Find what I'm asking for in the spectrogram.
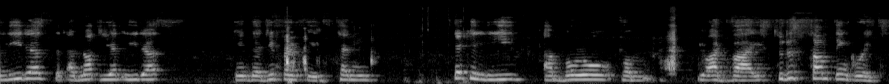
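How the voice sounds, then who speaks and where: This woman's voice sits fairly high in pitch. It is somewhat breathy. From Nigeria. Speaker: talk show host. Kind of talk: interview.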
